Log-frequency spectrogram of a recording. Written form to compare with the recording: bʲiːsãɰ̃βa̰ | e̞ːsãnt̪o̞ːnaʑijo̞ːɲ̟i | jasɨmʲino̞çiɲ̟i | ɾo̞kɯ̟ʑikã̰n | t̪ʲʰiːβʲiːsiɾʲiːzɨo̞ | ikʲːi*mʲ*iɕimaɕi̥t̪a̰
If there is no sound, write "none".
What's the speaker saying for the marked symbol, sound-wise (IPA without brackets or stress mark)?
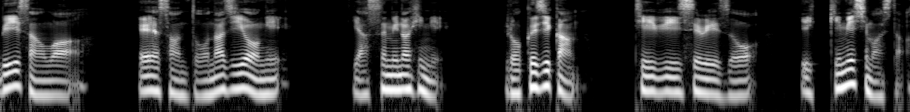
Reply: mʲ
